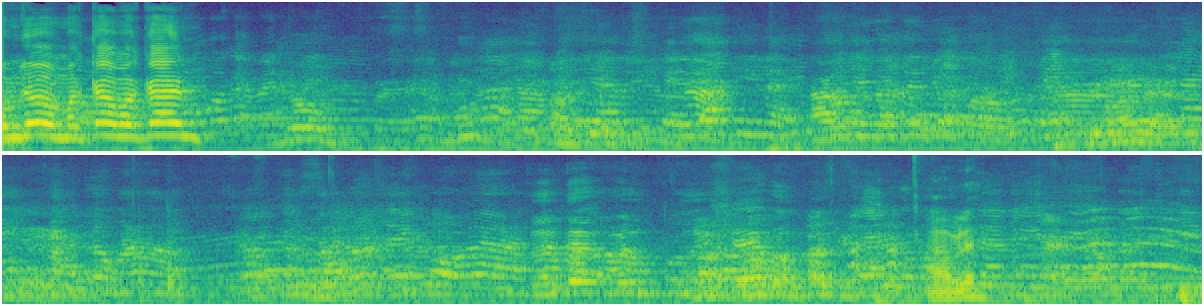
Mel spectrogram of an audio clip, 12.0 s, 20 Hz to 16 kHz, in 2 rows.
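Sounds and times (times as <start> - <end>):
indistinct chatter: 0.0 - 12.0.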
